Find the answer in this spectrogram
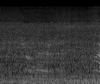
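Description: Steady low rumble of street traffic, a vehicle engine running close by, with faint voices in the background.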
